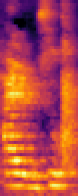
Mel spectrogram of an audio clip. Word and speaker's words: 할 수: 할수 발음을 하게 되면 어떻게 된다? 뒤에 있는 수가 쌍자음이 된 소리로 바뀐다. 그래서 할수 이렇게 된다는 거야.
